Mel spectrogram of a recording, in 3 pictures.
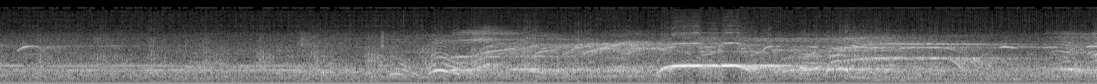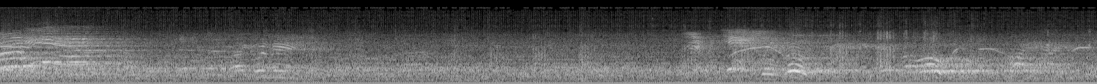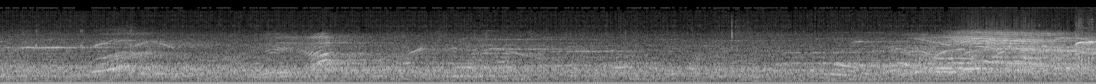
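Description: Voices talking on and off, loudest about seven seconds in.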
